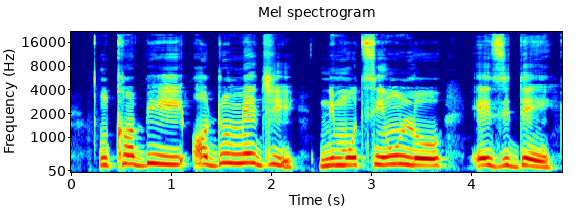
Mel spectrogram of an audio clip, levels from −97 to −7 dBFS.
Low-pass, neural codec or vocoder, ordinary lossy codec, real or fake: none; none; none; real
